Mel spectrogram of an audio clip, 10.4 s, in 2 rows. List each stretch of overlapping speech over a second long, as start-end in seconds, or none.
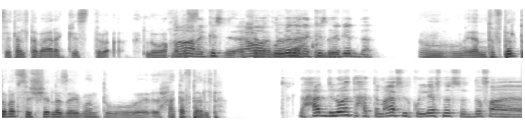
1.7-3.4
